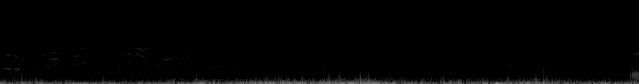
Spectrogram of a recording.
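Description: Wind buffets the microphone in a steady low rumble at a cold outdoor men's college soccer semifinal, with faint distant shouts and calls from the field.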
